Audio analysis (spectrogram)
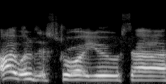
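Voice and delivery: slow, dramatic video game announcer voice. Explaining how a man expresses anger, the speaker quotes him, video game announcer voice. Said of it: "he speaks like like a video game announcer".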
